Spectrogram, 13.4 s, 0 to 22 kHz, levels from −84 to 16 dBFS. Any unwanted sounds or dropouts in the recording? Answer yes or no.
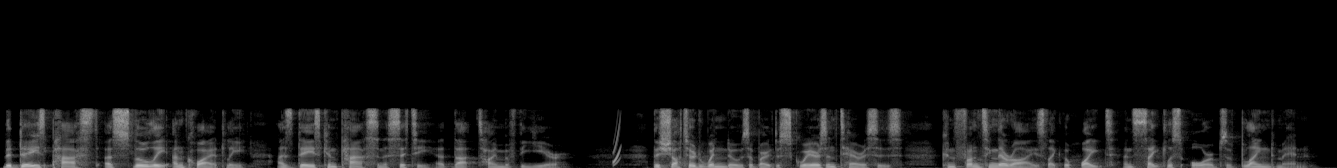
yes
